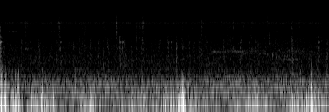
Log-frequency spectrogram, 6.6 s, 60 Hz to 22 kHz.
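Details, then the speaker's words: Chinese diesel heater starting up on 12 V, voltage dropping 12.9 to 12.4 V: uneven low rumble with scattered pops and ticks as the combustion chamber lights and the fuel pump ticks; normal start-up. "don't know you can hear that a lot i think that must be the combustion chamber kicking into life and just open this hear that the pump just ticking away"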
